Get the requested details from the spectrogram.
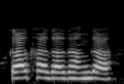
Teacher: आ और का वर्ग का खा गा घा तथा हा और विसर्ग का उच्चारण स्थान कंठ है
